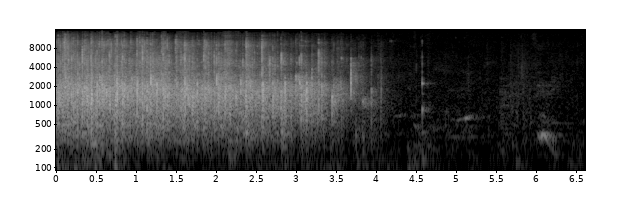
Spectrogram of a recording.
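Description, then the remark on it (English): A church audience gives a round of applause for the assistants, a dense crackling wash of clapping from many hands that holds steady for about three seconds, then thins out and fades, leaving a few scattered claps and quiet murmurs. “Give everybody all the beautiful assistants a round of applause.”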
